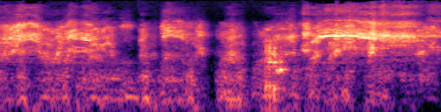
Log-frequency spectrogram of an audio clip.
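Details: Piglets of a litter of fifteen, grown large, as the sow struggles to nurse them; dense high squealing and grunting from many piglets overlapping continuously, with brief dips and low grunts beneath.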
